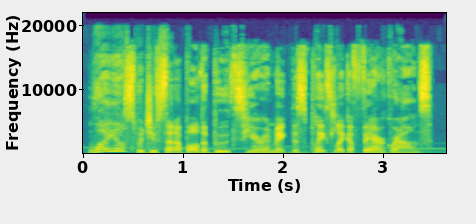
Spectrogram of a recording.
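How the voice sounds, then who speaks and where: A woman's voice: on the low side, sing-song, brisk, soft background music. A woman playing a poised, cool, teasing young noblewoman in an anime game, with a composed delivery. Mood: knowing, teasing. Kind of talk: scripted anime game dialogue.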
